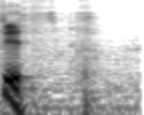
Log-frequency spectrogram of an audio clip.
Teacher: the th at the end that's your voiceless dental fricative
